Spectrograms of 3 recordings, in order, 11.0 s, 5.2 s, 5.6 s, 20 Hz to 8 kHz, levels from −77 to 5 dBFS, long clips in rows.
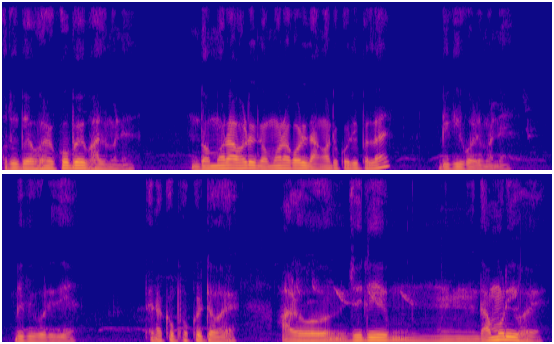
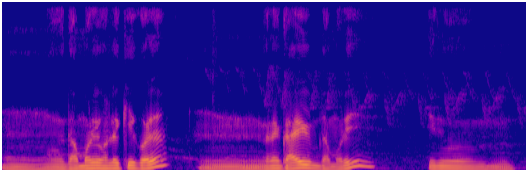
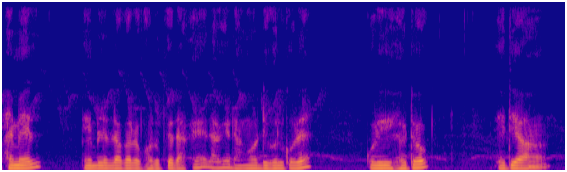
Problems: constant background noise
